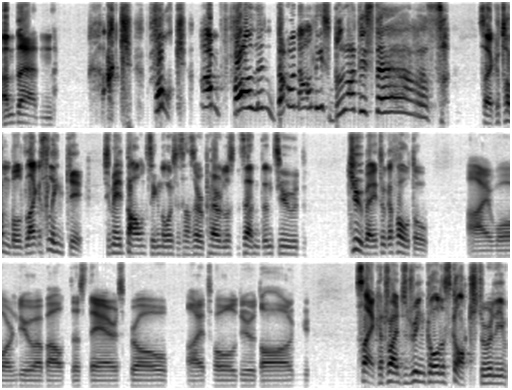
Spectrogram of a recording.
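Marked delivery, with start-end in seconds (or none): 1.2-5.9 much higher, slow, cartoon girl voice tumbling; high cartoon yelp of a girl bouncing down stairs; falling girl yelp. Character yelling while falling downstairs. 13.0-17.5 much lower, softer, slow creature drawl; a deep deadpan critter gloating; low smug creature saying I told you so; smug Kyubey voice. Acted.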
